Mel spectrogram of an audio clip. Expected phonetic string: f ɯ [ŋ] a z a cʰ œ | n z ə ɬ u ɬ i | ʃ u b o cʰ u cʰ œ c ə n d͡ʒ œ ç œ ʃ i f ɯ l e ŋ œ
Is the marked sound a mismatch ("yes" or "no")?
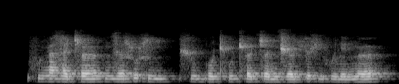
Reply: no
